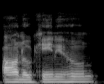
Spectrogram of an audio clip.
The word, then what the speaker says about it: Anu Kinihun: I mean, it's Anu Kinihun. Again, it's Anu Kinihun. It's spelled ANUKINIHUN.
